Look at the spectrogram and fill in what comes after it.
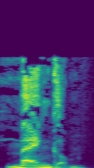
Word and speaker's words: Mangum: Jake Magnum from Mississippi State. – Close. – It's close enough. – Mangum. – Thank you. – It's not so much the pronunciation, it was the enunciation you got wrong. – Or the order of the letters.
